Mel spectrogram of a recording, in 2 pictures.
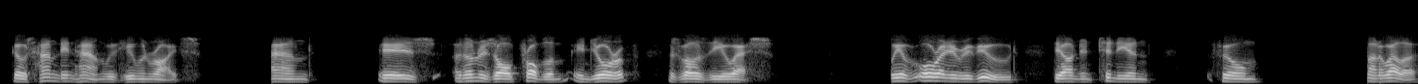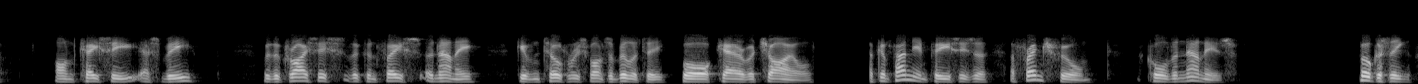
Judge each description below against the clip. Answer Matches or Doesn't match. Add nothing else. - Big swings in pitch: Doesn't match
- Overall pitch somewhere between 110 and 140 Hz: Matches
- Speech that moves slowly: Matches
